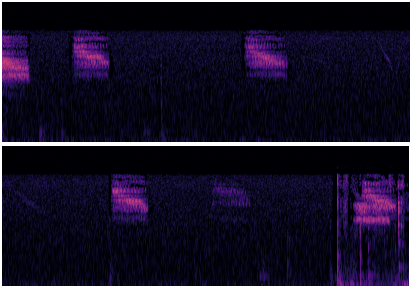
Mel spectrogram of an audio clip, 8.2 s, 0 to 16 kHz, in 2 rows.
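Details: Fully feathered spotless starling chicks, six in a cork oak nest in Doñana, 2023, ready to leave; well-spaced hoarse raspy bursts, fainter and farther apart, ending in a loud rustling clatter.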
